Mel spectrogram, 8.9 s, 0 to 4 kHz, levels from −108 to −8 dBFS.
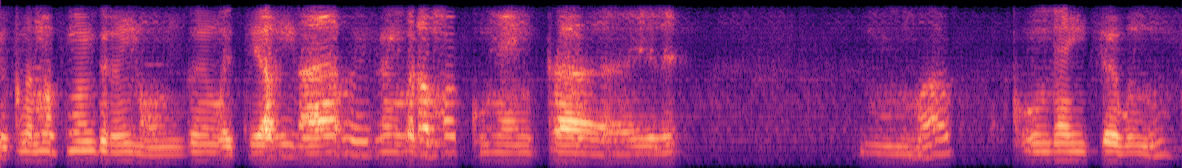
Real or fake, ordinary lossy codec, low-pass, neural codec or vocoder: fake; none; 3.6 kHz; codec, 24 kHz, 0.9 kbps, WavTokenizer, medium music audio release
